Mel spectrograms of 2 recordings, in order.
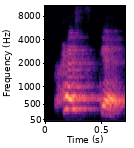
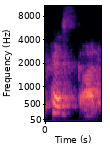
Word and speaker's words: Prescott: I signed up for a race in Pres- Prescott. That's how they say it. I used to say Prescott. It's Prescott, Arizona.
